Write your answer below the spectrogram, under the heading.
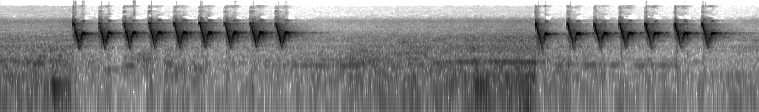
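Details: Two series of around eight rapid, high-pitched, sharp chips from a bar-winged prinia trilling (ngebren) to coax other prinias into singing, separated by a short lull with faint noise.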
